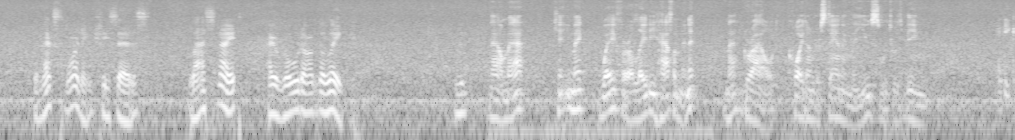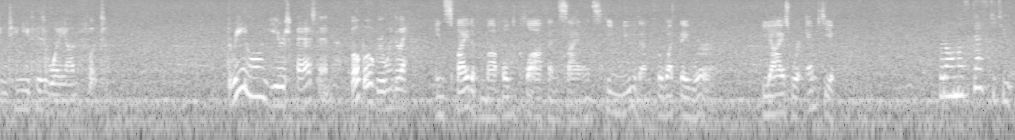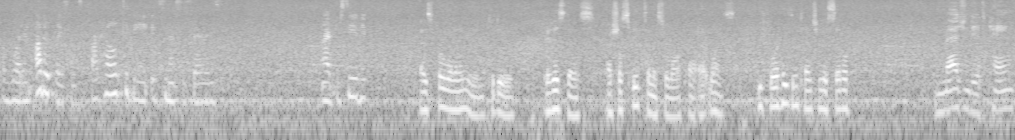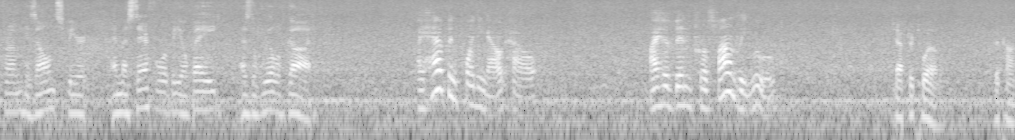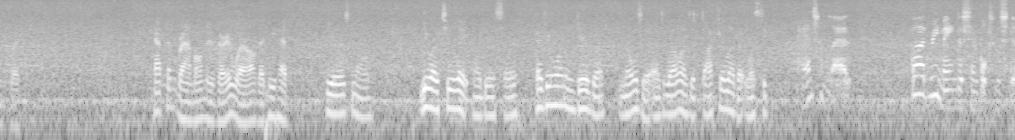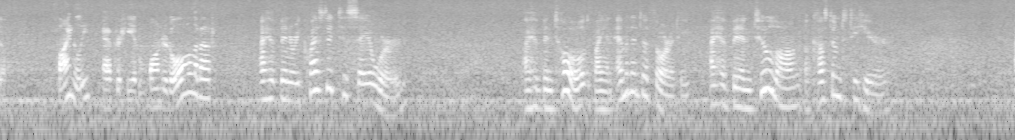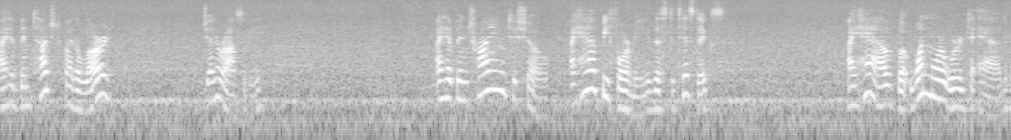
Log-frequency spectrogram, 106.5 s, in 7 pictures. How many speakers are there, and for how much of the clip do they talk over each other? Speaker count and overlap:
nine, no overlap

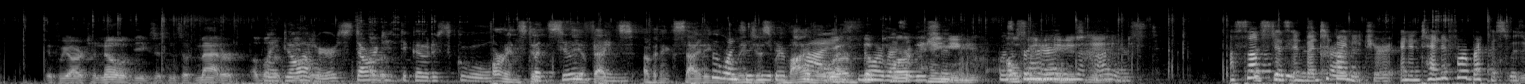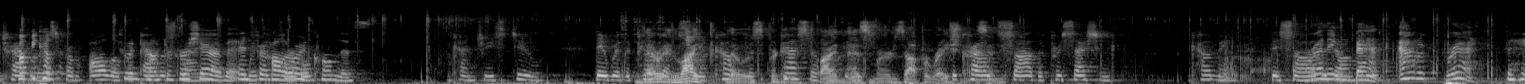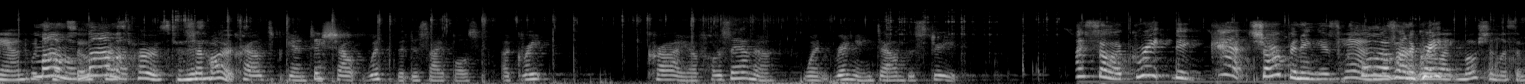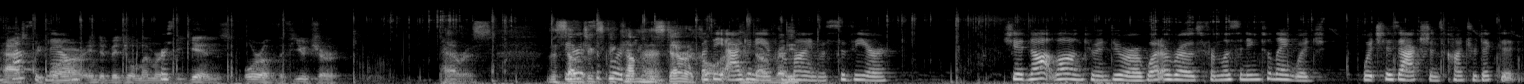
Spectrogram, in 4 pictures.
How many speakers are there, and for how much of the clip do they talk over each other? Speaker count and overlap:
seven, about 41%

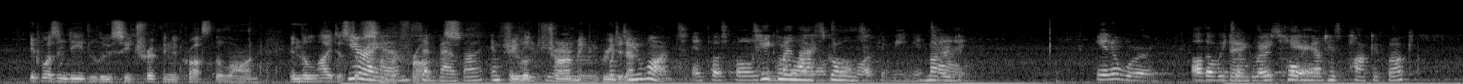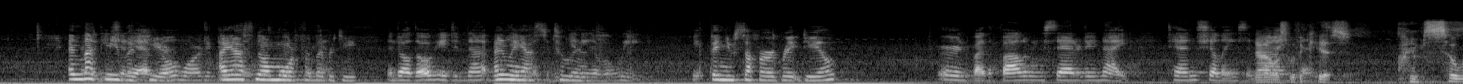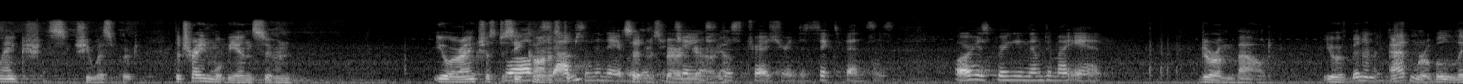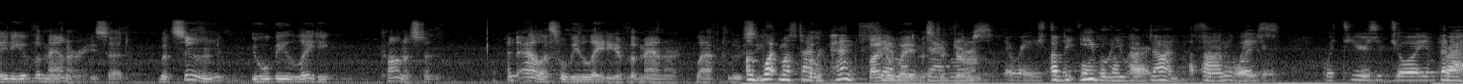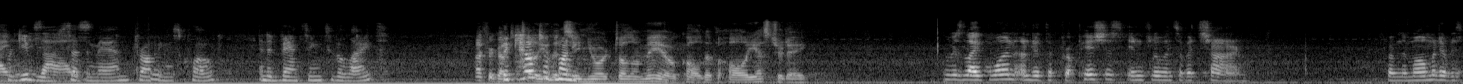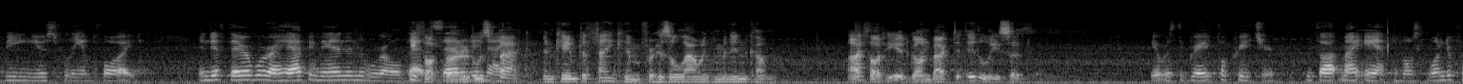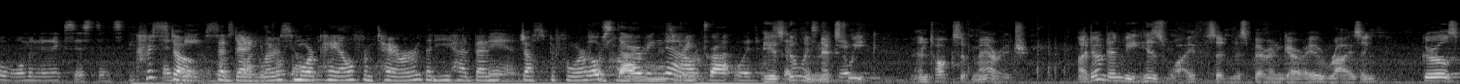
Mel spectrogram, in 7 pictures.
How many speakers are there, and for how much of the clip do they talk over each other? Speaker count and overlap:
three, about 30%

